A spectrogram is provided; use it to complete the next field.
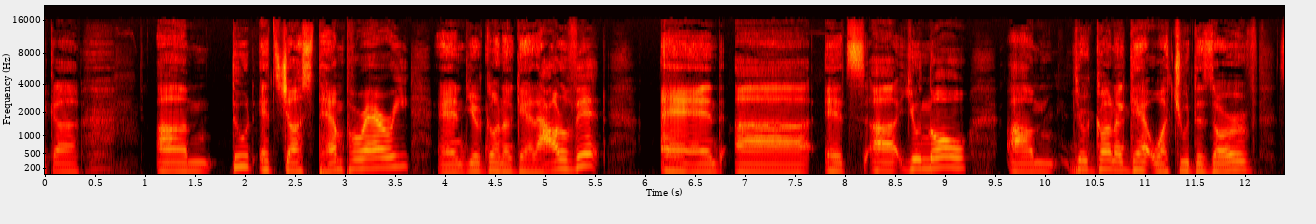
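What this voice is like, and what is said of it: Put-on New Jersey accent. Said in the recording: “you switch into like a New Jersey accent”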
